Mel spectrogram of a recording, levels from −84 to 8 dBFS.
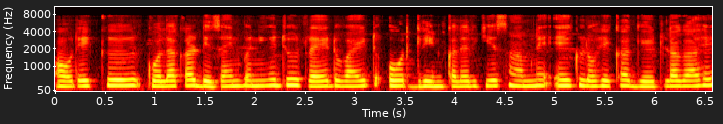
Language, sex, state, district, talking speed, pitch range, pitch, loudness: Hindi, female, Bihar, Kaimur, 190 wpm, 205-225 Hz, 215 Hz, -16 LUFS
